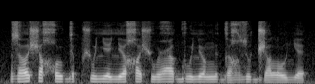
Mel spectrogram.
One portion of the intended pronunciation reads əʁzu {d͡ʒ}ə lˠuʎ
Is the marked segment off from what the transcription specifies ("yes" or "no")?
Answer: no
